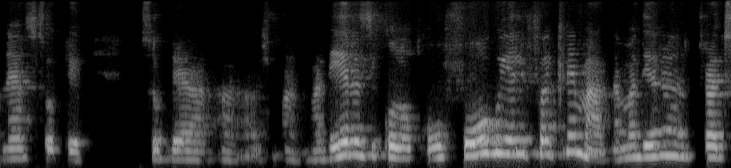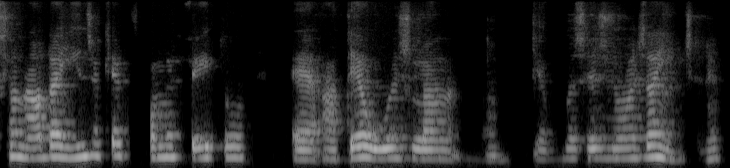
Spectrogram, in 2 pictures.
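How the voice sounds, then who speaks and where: A woman giving a Buddhist dharma talk, retelling a parable conversationally and tagging many sentences with a question. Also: mid-range voice. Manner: conversational, constant tag questions.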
